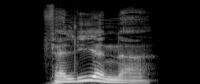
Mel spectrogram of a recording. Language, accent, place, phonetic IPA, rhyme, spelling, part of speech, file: German, Germany, Berlin, [fɛɐ̯ˈliːənɐ], -iːənɐ, verliehener, adjective, De-verliehener.ogg
- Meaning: inflection of verliehen: 1. strong/mixed nominative masculine singular 2. strong genitive/dative feminine singular 3. strong genitive plural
